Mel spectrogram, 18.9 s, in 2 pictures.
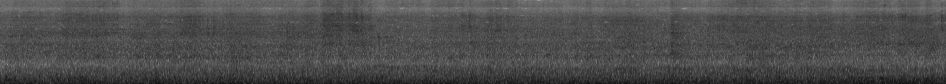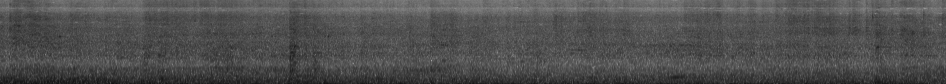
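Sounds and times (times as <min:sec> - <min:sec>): train wheels rumbling: 0:00.0 - 0:18.9
wheels clicking over rail joints: 0:00.0 - 0:18.9.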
